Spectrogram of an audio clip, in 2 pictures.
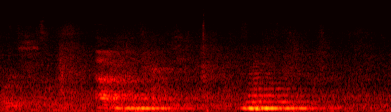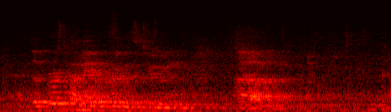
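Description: A woman talks quietly close by.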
